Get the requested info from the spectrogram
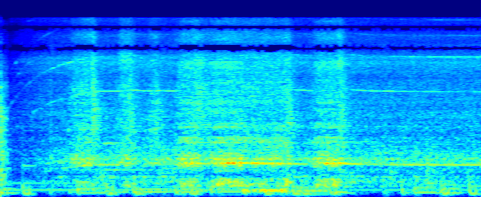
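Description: Canister vacuum cleaner switched on with a foot press, its motor spinning up with a rising whine. The suction noise swells and wavers between about one and four seconds in while the hose is handled, then settles into a steady drone.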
